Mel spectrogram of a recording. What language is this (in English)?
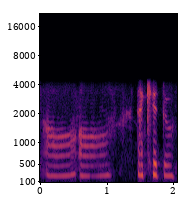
Assamese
